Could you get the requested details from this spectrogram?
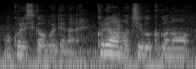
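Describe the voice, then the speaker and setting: Young woman w/ chatting on stream, lowish voice, rambly, faint hiss behind. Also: a little fast, a little mellow. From Japan. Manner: rambling, chatty, trailing off to near mumbles. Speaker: idol livestreamer. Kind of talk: casual livestream chat.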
